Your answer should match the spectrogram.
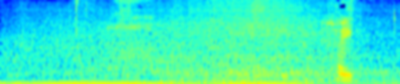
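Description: A loud low rumble with a noisy hiss over it, ending about three seconds in.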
